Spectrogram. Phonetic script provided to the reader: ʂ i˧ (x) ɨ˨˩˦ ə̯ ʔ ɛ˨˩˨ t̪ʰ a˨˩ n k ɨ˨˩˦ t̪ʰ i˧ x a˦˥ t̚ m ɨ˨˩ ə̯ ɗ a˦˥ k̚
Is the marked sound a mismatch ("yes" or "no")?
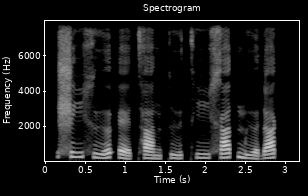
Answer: no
